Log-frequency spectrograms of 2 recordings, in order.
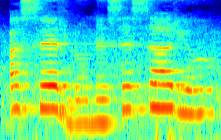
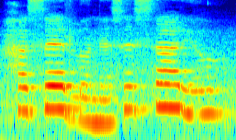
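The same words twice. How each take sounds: First: The H at the start is silent. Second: The H at the start is pronounced aloud. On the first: The speaker calls it right. "I never sound out the H. It's always" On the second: The speaker calls it wrong. "But I don't say hacer lo necesario"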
